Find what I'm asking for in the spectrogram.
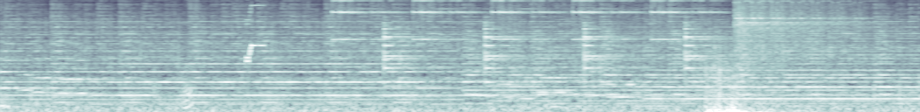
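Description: A bell chimes in the Final Fantasy IX game during the Gizamaluke grotto section, ringing out over steady game music with sustained tones and a few bright struck notes.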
